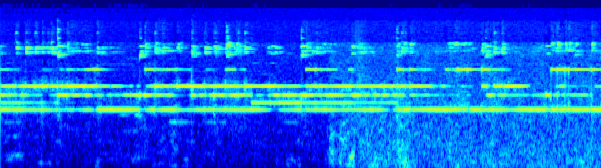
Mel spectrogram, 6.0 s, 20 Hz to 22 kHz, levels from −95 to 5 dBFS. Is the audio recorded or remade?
recorded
